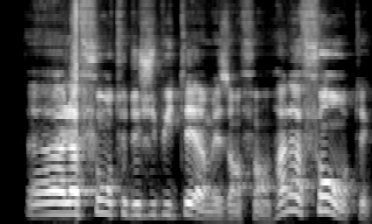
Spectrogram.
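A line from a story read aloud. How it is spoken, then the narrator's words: Shouted from doorway. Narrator (French): cria-t-il du seuil de la porte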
